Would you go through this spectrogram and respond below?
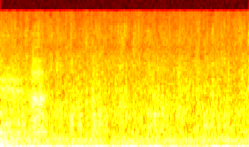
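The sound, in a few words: light rain falling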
